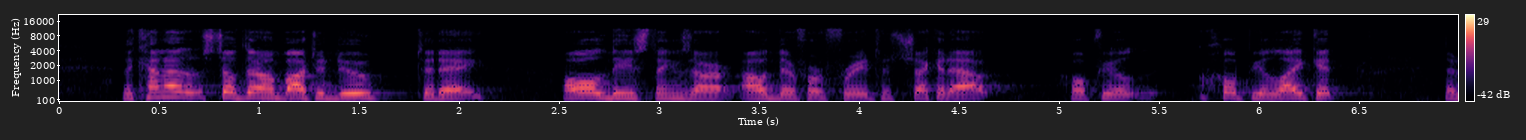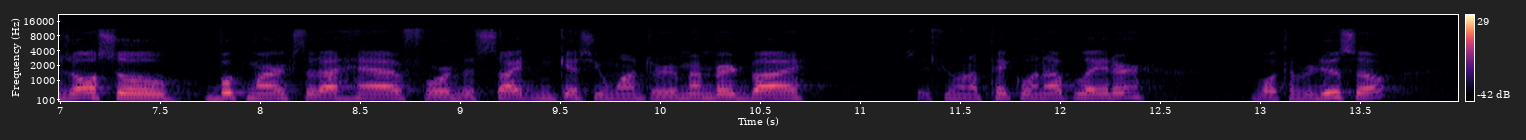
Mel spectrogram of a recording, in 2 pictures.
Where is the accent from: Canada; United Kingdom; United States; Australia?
United States; Chicago, Illinois; I'm from Chicago, United States, and I work at SharePoint-videos.com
